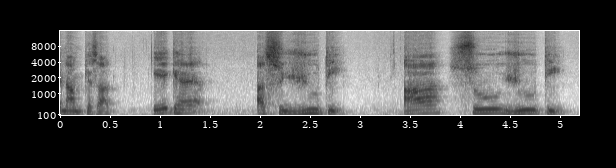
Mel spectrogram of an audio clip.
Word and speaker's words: السیوطی: ایک ہے السیوطی، آسویوتی، الف کے اوپر زبر، شروع میں الف ہے، السیوطی، ابن القطب اور الشاذلی، یہ 3 ٹائٹل ہیں۔ یہ جو السیوط ہے نا، اس کے تلفظ میں 2 باتیں قابل غور ہیں۔ پہلی بات تو یہ ہے کہ اکثر الف چھوڑ جاتے ہیں، سیوطی کے علامہ جلال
